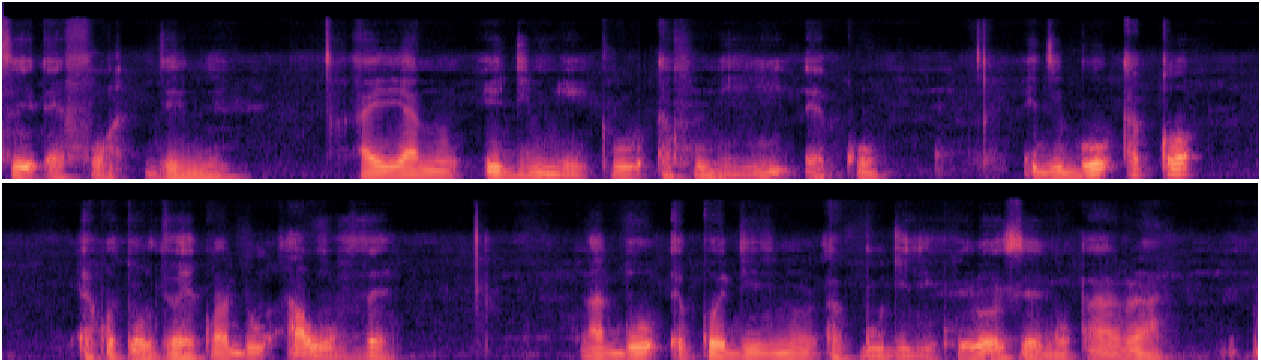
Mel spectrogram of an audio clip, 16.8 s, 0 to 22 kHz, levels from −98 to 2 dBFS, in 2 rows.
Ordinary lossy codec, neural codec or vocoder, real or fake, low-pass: MP3, 96 kbps; codec, 32 kHz, 1.9 kbps, SNAC; fake; 14.4 kHz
